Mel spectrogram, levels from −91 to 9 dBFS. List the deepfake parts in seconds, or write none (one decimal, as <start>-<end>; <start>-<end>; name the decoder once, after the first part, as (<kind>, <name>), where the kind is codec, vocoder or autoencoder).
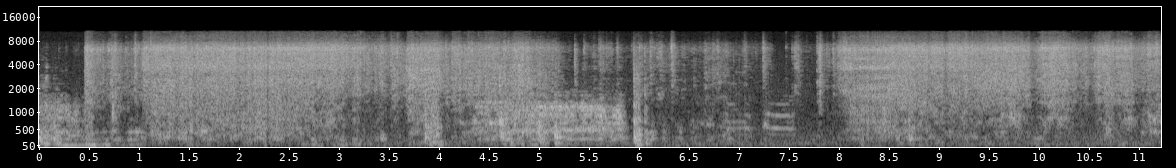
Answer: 8.0-8.5 (codec, SNAC)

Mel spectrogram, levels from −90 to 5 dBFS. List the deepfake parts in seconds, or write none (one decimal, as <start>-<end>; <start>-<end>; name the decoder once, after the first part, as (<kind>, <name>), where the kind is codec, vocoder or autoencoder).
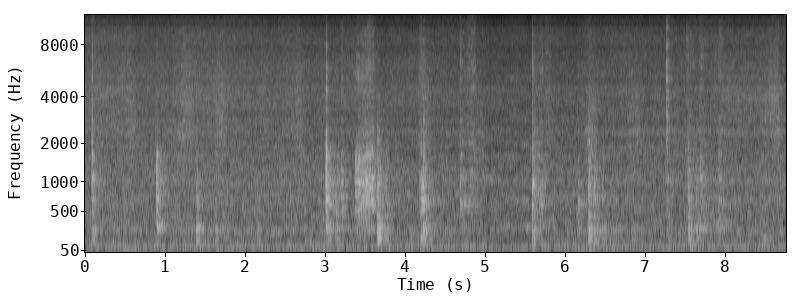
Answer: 5.0-5.7 (codec, SNAC)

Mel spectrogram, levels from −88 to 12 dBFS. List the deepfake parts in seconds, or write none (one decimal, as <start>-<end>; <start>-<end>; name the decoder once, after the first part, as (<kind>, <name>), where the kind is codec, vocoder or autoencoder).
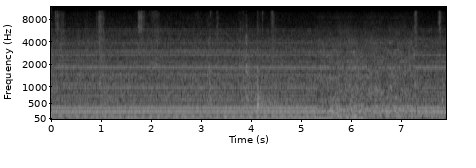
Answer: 5.3-7.3 (codec, SNAC)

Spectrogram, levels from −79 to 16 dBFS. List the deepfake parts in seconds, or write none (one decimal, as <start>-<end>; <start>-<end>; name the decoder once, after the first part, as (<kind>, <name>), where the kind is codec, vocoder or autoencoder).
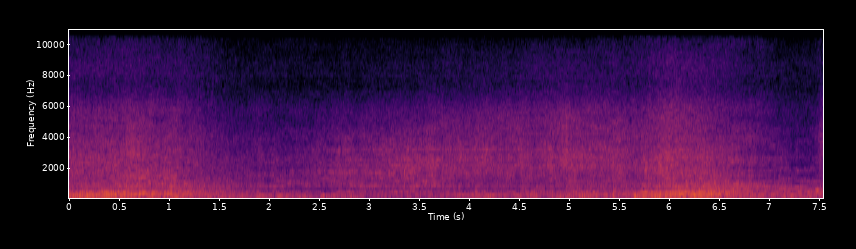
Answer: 0.6-1.2 (codec, SNAC); 1.8-5.8; 6.6-7.5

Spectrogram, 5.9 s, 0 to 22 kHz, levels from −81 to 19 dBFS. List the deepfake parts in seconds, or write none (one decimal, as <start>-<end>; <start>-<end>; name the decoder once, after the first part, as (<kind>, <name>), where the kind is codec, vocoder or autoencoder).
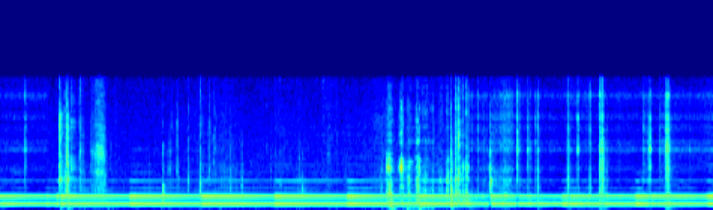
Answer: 0.0-0.4 (codec, SNAC); 3.9-5.9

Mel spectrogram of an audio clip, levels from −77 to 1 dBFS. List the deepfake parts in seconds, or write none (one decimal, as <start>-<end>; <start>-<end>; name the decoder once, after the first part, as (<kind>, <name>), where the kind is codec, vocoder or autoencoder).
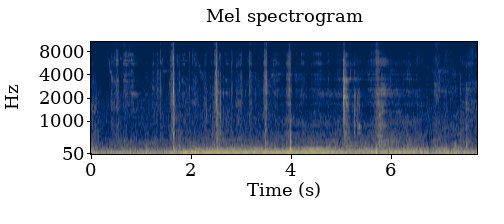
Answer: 3.7-6.7 (codec, SNAC)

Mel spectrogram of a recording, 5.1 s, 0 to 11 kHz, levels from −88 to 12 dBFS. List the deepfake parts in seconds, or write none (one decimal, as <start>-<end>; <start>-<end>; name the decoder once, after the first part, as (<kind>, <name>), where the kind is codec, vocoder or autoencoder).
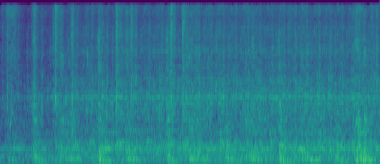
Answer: none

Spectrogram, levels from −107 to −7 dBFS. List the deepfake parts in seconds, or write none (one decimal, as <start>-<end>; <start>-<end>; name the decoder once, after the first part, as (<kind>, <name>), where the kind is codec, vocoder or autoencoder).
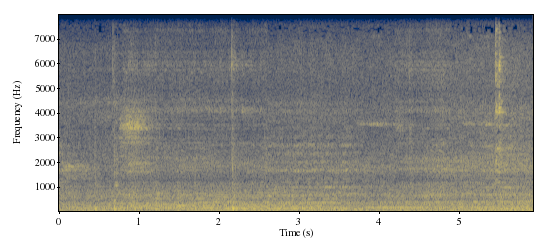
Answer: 0.8-2.6 (codec, SNAC); 4.2-4.9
